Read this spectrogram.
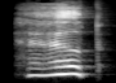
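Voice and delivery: high, loud cry for help; frightened cry. A narrator's reading. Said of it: "Elf's voice was high with fright".

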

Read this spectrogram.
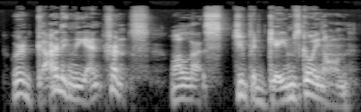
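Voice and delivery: lightly voiced grumbling rat guard. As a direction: grumble it like a bored sentry. Rat guard answers James.

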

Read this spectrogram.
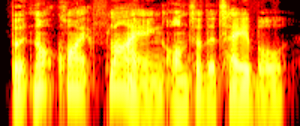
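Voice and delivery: plain reading voice

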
